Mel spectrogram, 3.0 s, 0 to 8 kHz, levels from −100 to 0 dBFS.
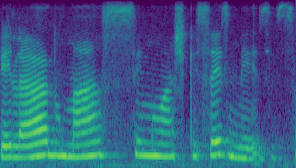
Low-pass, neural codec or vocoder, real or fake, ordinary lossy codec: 7.2 kHz; none; real; Opus, 16 kbps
